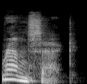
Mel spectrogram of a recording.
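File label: "ransack", British English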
